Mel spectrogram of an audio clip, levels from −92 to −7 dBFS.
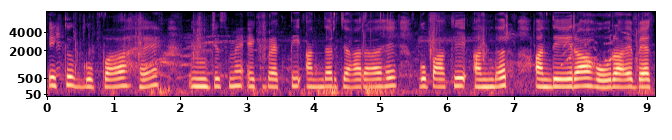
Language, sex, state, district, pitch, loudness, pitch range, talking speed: Hindi, female, Rajasthan, Nagaur, 235 Hz, -17 LUFS, 230-250 Hz, 125 wpm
